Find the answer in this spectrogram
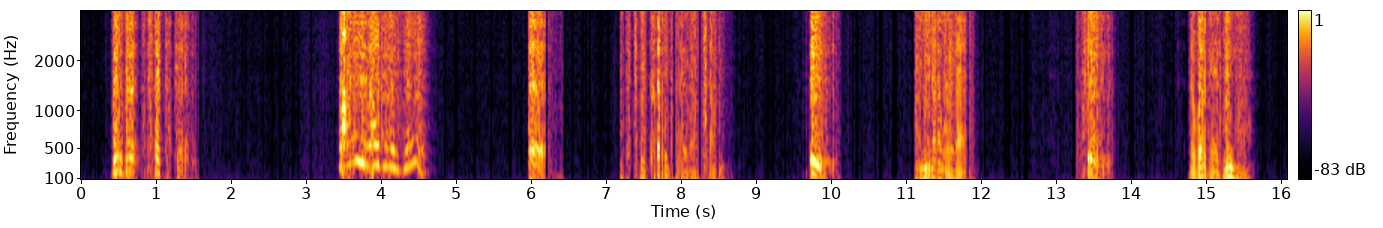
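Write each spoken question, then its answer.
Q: Why are you waiting in here?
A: A: It's too cold to wait outside.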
